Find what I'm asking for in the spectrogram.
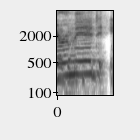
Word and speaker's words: Airmid: Aramid Institute.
